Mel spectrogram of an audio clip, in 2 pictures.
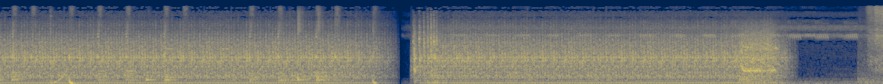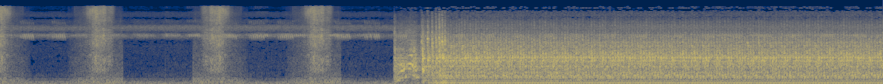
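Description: Small motor of a DIY mini tractor running with a steady whine, cut off abruptly for a moment about five seconds in. From about ten to sixteen seconds it falls away and four short high-pitched sounds come about a second and a half apart, then the motor runs again.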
